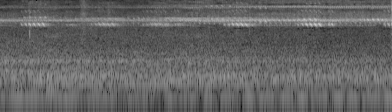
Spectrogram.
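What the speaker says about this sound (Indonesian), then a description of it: "ini ada jangkrik alam." Field crickets chirp close by in shrill, high trills that pulse in quick bursts over a low background hum, with no voices.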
